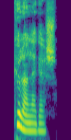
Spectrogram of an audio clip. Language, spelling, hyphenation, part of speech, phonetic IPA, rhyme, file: Hungarian, különleges, kü‧lön‧le‧ges, adjective, [ˈkylønlɛɡɛʃ], -ɛʃ, Hu-különleges.ogg
- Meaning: special (distinguished by a unique or unusual quality)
